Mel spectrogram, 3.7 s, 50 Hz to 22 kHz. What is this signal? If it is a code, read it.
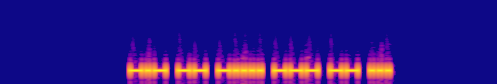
Morse code, heard as a keyed tone, about 40 wpm, 700 Hz. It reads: KM6OMS
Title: USA Call Signs - 6 Characters - Repeated 2x - 40wpm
